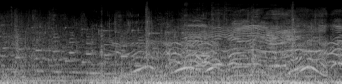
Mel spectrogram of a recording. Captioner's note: screaming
